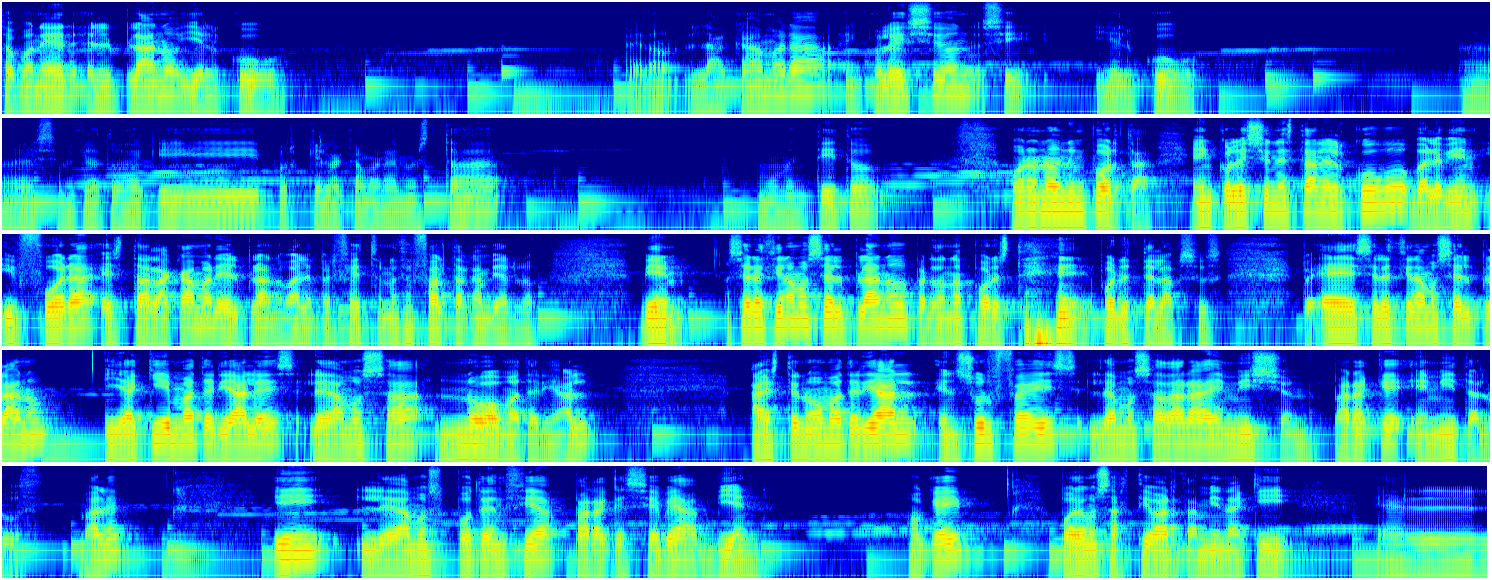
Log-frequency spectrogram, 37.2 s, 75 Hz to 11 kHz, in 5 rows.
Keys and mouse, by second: 2.6 ctrl+z, 3.1 click, 3.6 click, 4.8 click, 6.0-7.7 drag, 9.9 ctrl+z, 10.2 ctrl+z, 11.0 ctrl+z, 11.9 click, 18.5 click, 23.2 click, 24.7 click, 27.9-28.9 drag, 31.0-33.6 drag, 35.7 click.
